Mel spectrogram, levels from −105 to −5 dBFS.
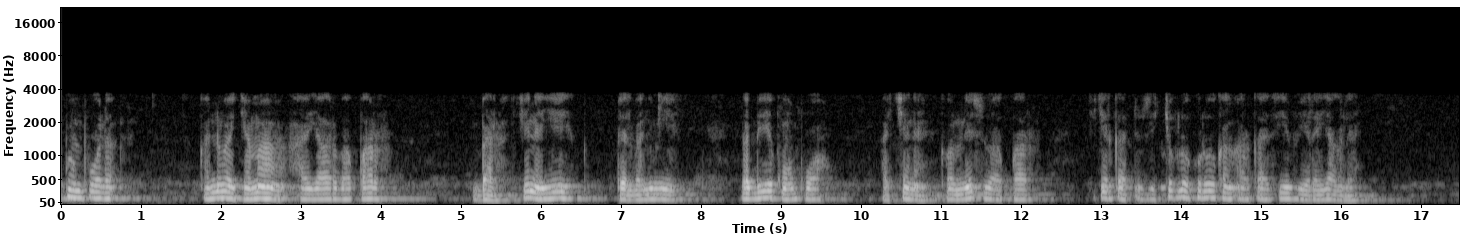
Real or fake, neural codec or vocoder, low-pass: real; none; 3.6 kHz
